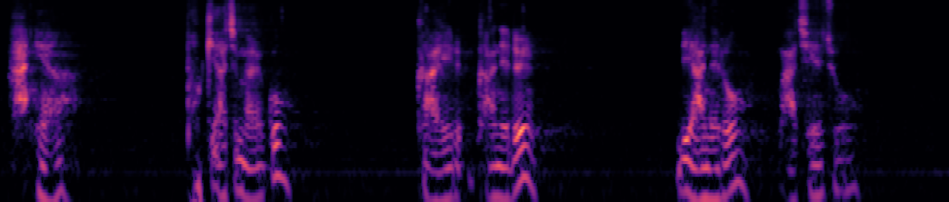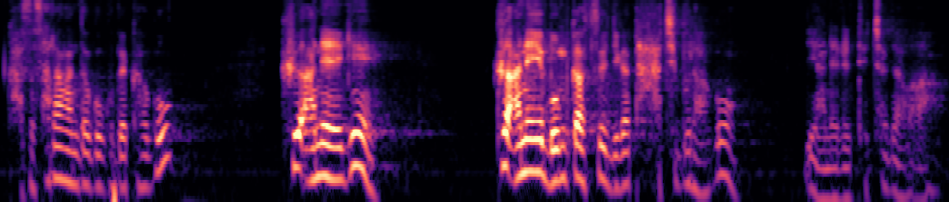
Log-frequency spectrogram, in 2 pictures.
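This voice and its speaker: A man preaching in Korean, voicing God as a gentle, tender voice speaking softly to his servant, close to a whisper at times. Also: mid-range voice, lively intonation, lightly acted. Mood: pleading. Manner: hushed, soft and slow, sometimes near a whisper. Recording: long church-hall reverb.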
